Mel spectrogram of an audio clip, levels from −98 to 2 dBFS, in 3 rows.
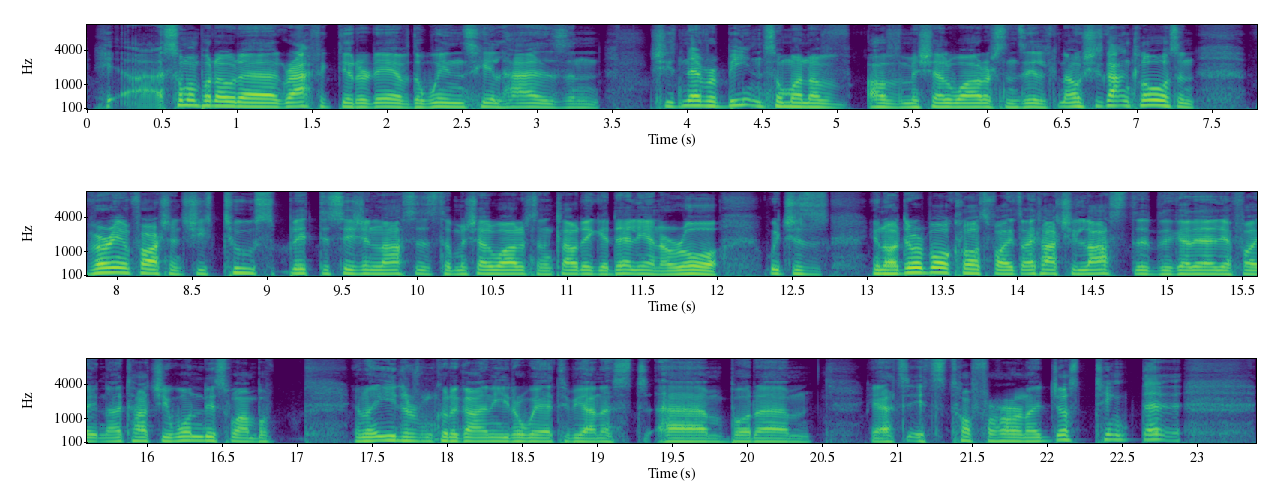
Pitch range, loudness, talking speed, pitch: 135-160 Hz, -21 LUFS, 245 wpm, 145 Hz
